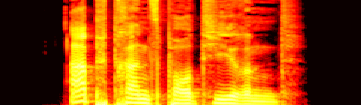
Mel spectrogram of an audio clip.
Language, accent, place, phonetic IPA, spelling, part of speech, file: German, Germany, Berlin, [ˈaptʁanspɔʁˌtiːʁənt], abtransportierend, verb, De-abtransportierend.ogg
- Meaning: present participle of abtransportieren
